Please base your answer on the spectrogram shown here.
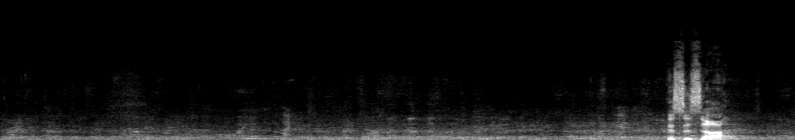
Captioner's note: collective chatter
